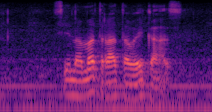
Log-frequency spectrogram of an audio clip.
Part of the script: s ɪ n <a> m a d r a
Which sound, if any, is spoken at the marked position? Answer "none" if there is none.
a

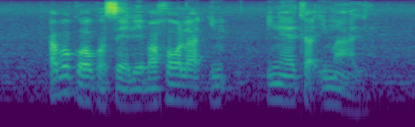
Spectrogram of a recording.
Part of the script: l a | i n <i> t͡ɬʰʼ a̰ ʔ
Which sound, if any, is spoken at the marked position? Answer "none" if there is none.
ɛ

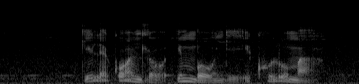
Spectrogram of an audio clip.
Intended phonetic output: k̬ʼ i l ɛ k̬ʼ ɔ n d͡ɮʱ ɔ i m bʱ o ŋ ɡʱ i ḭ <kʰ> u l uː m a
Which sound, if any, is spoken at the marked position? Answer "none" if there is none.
kʰ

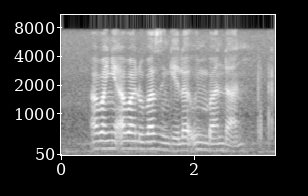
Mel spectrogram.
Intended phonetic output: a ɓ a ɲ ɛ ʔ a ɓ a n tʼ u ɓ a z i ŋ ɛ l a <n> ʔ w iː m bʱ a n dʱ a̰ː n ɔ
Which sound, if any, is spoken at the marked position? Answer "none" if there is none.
none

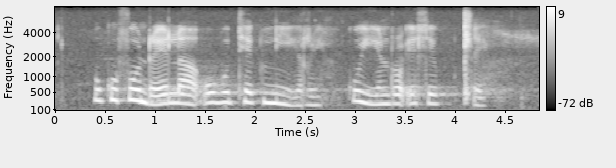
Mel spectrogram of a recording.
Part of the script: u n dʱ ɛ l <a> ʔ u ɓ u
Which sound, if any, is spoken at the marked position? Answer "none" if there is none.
a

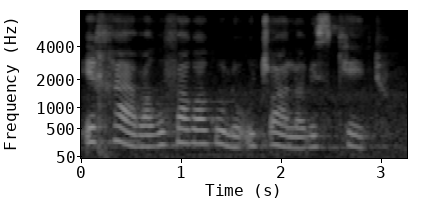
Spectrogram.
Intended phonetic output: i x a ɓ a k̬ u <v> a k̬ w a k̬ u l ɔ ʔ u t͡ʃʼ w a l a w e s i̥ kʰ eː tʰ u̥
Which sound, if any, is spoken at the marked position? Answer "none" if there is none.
f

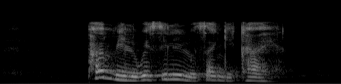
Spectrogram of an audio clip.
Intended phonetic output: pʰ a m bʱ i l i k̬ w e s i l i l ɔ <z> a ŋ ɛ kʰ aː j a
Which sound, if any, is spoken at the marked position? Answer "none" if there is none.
s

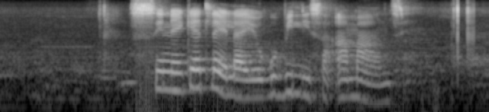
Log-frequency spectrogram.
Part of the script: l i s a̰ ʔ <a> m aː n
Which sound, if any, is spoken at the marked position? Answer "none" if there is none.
a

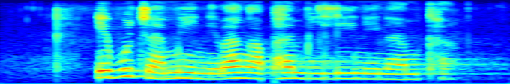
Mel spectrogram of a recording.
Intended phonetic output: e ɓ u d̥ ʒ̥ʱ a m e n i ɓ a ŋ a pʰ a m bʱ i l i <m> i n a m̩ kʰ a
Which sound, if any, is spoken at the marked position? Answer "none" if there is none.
n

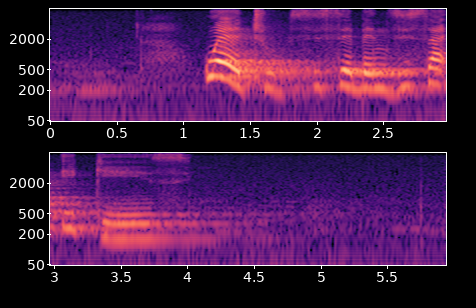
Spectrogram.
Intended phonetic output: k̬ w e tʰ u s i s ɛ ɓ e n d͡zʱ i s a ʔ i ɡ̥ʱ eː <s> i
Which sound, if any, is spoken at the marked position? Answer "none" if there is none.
z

